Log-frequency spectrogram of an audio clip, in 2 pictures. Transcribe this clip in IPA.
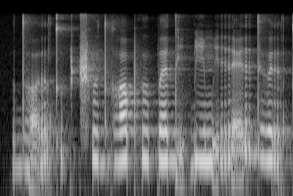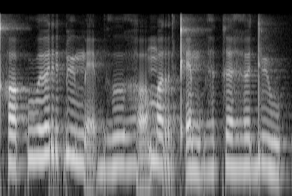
dʱ ɔ̰ r kʼ u k ʈ͡ʂʰ u d ɡʱ ɔ pʰ u p ə d ḭ ɓ i m ḭ r ɛ̰ r dʱ ɵ r kʰ ɔ k w ɵ r ɓ ʉ m ɛ̰ bʱ u ɦ ɔ̰ m ɔ r kʼ ɛ m bʱ ə k ə ɦ ɵ d ʉ w

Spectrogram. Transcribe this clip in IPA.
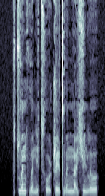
t͡s w ə˥ n f w ə̰˨˩ n i˥˩ t͡sʰ o̰˨˩ ʊ̯ ʈ͡ʂ e˥˩ ɪ̯ t̪ w ə˧˥ n n̪ a̰˨˩ ɪ̯ ɕ y˥˩ n l ɤ˥

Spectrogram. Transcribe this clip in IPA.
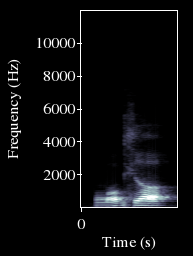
m ɔ ɡ xʲ a

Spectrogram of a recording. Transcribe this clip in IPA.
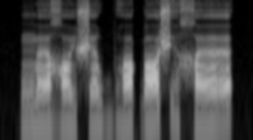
ŋ͡m ɜ ʁ ɔ y̯ ʃ ɜ w bʱ ɒ ɠ ɒ ʃ ɛ̤ χ ɜ

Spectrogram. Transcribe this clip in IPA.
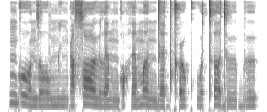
ŋ ɡ ʊː n z ʊː v m i ŋ ɡ ɛ sˤ ʉː l ɛ m ŋ ɡ ɔ h ɛ m ə n d ɛ d kʼ ə˞ kʷʰ ə˞ tʼ ə d ʉː b ʉ

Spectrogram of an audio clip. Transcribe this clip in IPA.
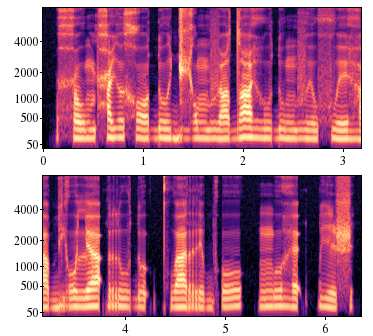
ħ o m ħ i ə̯ x ɔ ɗ ʊ d͡ʑ ɔ m v e dˤ e ɦ u ɗ u m v ɪ ə̯ xʷ e ɦ a b j o lʲ a ʔ r u ɗ ʊ ʔ kʷʰ a r ɪ b ʔ o | m ʊ ɦ ɛ ʔ k͡p i ʂ

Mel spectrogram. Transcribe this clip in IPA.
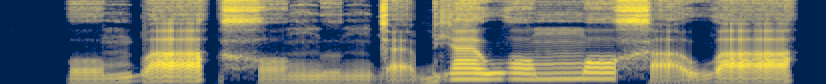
o˩ m b a̰˥ | x ɔ˩ ŋ ɯ˩ ŋ ɡ æ̰˩ b j æ˥ w ɔ˥ mː ɔ˥ x a̰˩ w a̰˥

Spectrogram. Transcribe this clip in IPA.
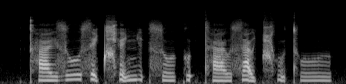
kʰ a˨ ɪ̯ z o˦ s ɛ̰˦˨ t͡ɕʰ ɛ̰˦˨ ɲ ɪ˦ ʔ s o˨ ʊ̯ k ʊ˦ ʔ tʰ a˨ ʊ̯ s a̰˦˨ ʊ̯ t͡ɕʰ ṵ˦˨ tʰ o˦ ʊ̯

